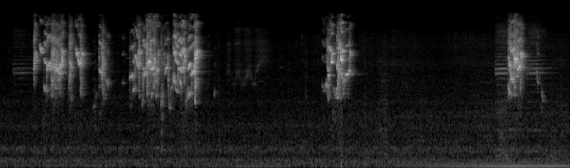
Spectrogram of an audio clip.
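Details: Adult lutino Fischer's lovebirds, a bonded pair, making love in their house: loud bursts of fast, scratchy, high twittering lasting a second or so each, separated by silent gaps, four bursts in all.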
